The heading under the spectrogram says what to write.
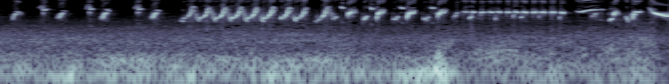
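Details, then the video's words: Light warm-up song of a hybrid goldfinch in widani style: brisk series of sharp, repeated chirps building into twittering phrases and a steady buzzy trill, finishing with a bright upslurred whistle. "توليعة خفيفة تغريد ويداني لهجين"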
